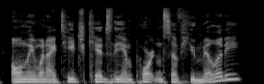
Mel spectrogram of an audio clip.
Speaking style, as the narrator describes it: She laughed awkwardly

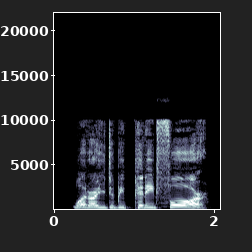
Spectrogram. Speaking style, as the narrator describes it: shouted the tavern-keeper

